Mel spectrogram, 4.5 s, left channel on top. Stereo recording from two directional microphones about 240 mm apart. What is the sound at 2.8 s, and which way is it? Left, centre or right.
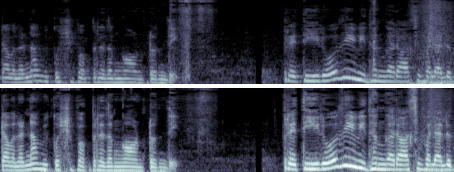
A woman's voice, right.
